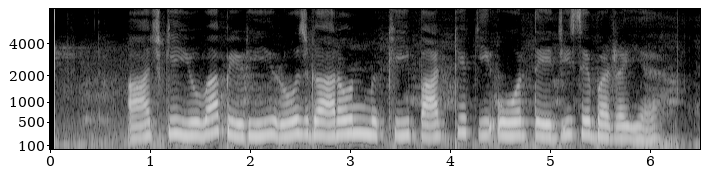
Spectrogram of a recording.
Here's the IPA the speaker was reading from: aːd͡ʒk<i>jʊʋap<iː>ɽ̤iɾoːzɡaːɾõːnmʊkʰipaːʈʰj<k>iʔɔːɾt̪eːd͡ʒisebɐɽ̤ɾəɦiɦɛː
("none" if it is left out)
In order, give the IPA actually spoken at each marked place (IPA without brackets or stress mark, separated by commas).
i, iː, k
